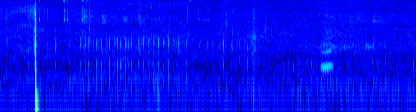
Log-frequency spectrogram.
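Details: Himalayan Persian cat purring while stroked on the neck, content and feeling safe; a soft low rumble sits under a faint room hiss, with one sharp click near the start and a brief higher sound later.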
